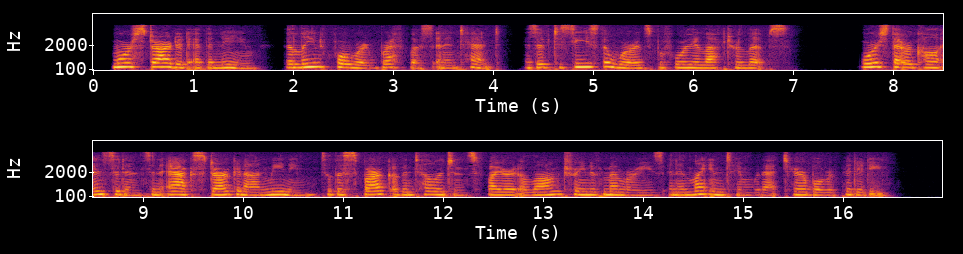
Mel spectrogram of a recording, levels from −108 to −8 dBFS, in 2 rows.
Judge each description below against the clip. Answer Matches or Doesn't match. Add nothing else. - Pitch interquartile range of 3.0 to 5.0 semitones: Doesn't match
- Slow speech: Doesn't match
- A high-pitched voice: Matches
